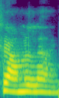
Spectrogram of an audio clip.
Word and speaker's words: Shamala: a second so sh Shala is that correct yeah you can pronounce it like that it's shamala yeah okay I don't think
